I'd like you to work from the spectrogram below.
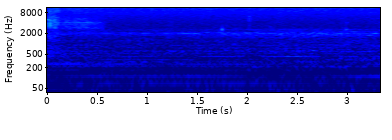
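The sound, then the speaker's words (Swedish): A small propeller plane drones faintly, a steady low hum with a slight engine whine over quiet outdoor background noise, and nobody talks. “Nu kommer det ju ändå ett flygplan. Jag undrar vad det är för ett flygplan. är ett litet propellerplan låter det som.”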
